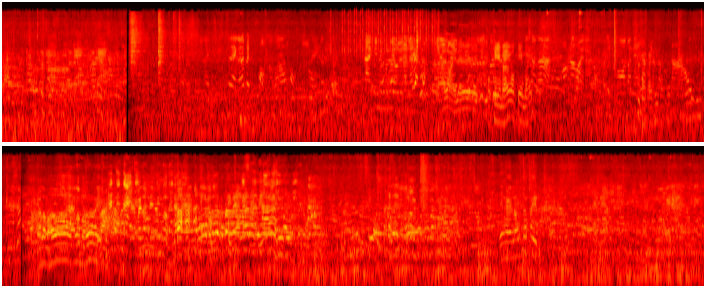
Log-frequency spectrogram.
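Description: A crowd chatters outdoors all around.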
